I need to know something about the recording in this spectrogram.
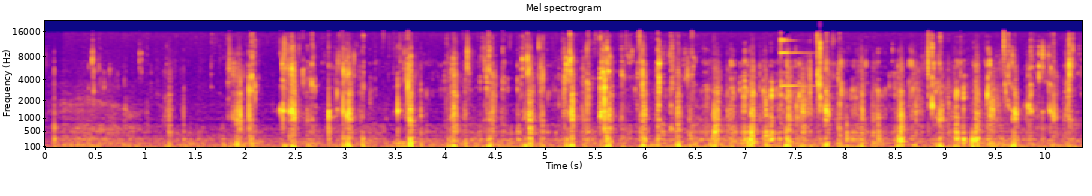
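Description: Close-up mouth sounds of a person chewing raw sea cucumber sashimi: a dense, irregular run of short wet clicks, sparse at first and nearly continuous from about two seconds in.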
